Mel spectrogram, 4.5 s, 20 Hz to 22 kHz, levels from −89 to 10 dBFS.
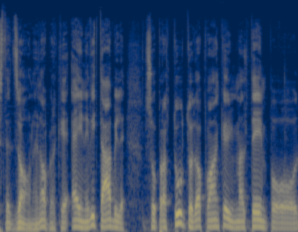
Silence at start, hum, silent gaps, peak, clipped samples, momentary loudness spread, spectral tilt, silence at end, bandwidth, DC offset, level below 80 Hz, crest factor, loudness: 0 s; none; none; -8 dBFS; under 0.1%; 8 LU; -6.5 dB/octave; 0 s; 17.5 kHz; under 0.1%; -42 dBFS; 16 dB; -25 LUFS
